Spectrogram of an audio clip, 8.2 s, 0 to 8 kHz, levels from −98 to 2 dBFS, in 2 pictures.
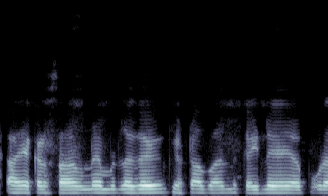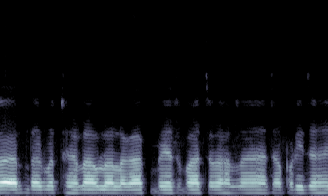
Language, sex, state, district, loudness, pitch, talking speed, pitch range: Magahi, male, Bihar, Lakhisarai, -20 LUFS, 140 Hz, 185 wpm, 140-145 Hz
